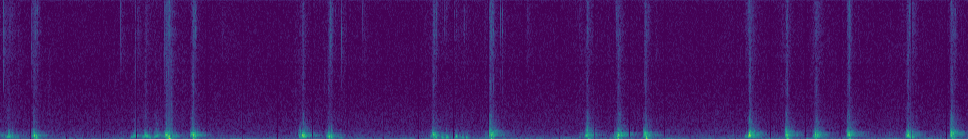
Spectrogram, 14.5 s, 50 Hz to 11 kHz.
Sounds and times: air whooshes made with wooden tubes in air 0:02.0 - 0:03.1
air whooshes made with wooden tubes in air 0:11.2 - 0:12.9
air whooshes made with wooden tubes in air 0:13.6 - 0:14.5

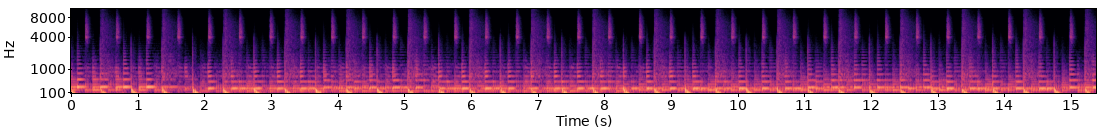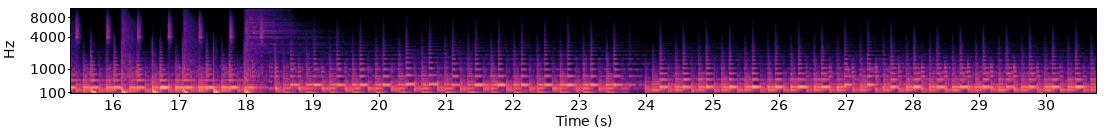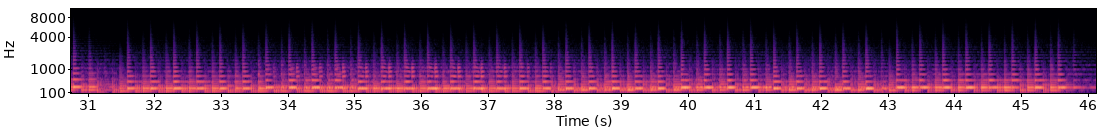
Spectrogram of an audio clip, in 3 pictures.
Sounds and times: synth 0:00.0 - 0:17.5

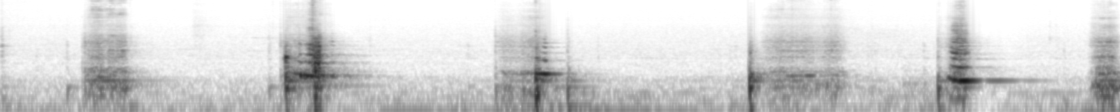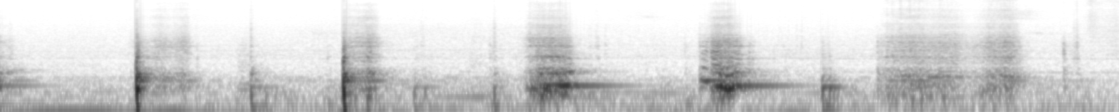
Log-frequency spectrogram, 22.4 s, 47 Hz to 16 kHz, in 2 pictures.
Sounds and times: table when pushed or moved from its place 0:00.8 - 0:01.5
table when pushed or moved from its place 0:02.7 - 0:03.7
table when pushed or moved from its place 0:04.9 - 0:05.9
table when pushed or moved from its place 0:07.5 - 0:08.5
table when pushed or moved from its place 0:10.9 - 0:11.5
table when pushed or moved from its place 0:12.6 - 0:13.8
table when pushed or moved from its place 0:14.6 - 0:15.2
table when pushed or moved from its place 0:16.4 - 0:17.4
table when pushed or moved from its place 0:18.1 - 0:19.0
table when pushed or moved from its place 0:20.0 - 0:22.3

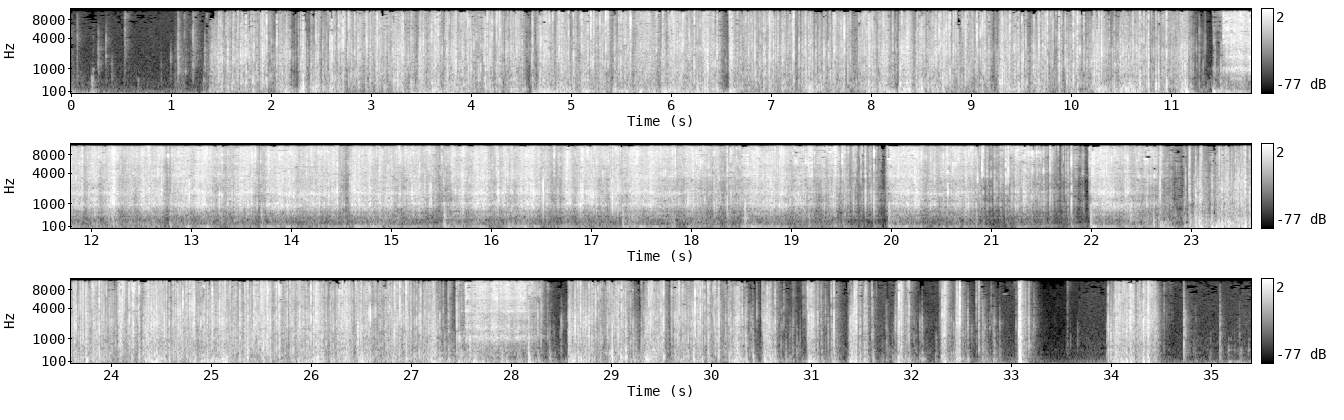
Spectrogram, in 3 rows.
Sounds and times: peanuts 0:01.2 - 0:32.0
foil 0:10.9 - 0:23.2
bowl 0:11.4 - 0:22.9
bag 0:11.5 - 0:25.1
bag 0:27.1 - 0:28.8

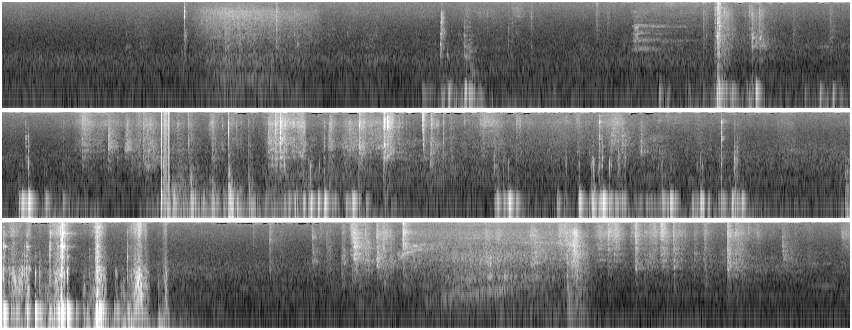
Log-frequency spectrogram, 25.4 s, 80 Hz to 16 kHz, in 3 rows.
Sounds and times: USB mic stand banging around 0:10.0 - 0:12.6
USB mic stand banging around 0:13.4 - 0:16.0
USB mic stand banging around 0:16.9 - 0:18.7

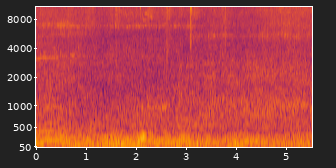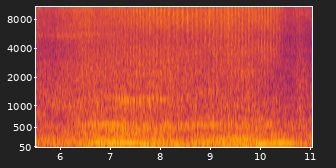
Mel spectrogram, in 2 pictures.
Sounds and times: Walking for a small street 0:00.0 - 0:11.0

